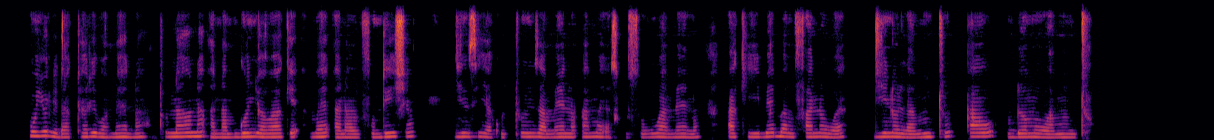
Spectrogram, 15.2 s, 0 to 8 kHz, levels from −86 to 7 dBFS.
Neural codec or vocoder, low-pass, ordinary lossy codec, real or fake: none; 7.2 kHz; Opus, 64 kbps; real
